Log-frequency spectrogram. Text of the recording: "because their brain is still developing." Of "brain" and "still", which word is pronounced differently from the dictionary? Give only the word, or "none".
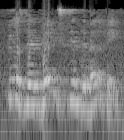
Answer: brain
